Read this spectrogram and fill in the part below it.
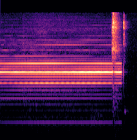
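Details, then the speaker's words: BBC Model B microcomputer at power-on: a loud unbroken mid-pitched continuous tone instead of the normal startup chime; boot failure traced to a faulty DFS boot ROM. "a continuous tone like that means that there's normally a serious problem somewhere with the main motherboard of the of the BBC"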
